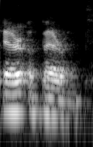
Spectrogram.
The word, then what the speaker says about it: Eire Apparent: Então a origem do Heir Apparent é Heir Aparente, que escreve-se, mas a pronúncia britânica ao menos é Heir Apparent.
